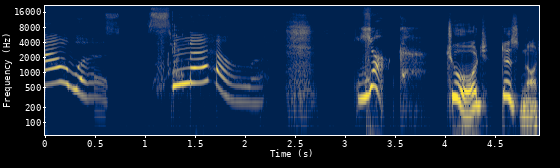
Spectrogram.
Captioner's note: sniffs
